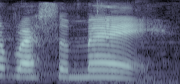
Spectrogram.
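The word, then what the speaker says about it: résumé: Ini bacanya resume. Jadi dia diambil dari bahasa Perancis.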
